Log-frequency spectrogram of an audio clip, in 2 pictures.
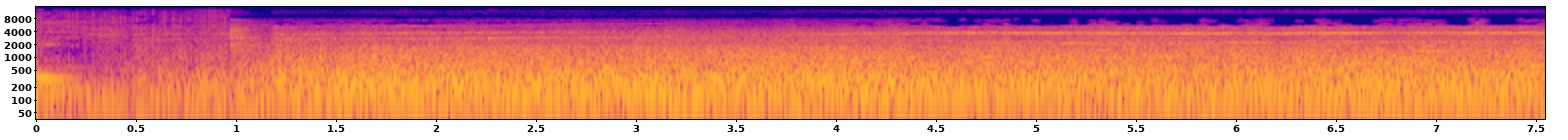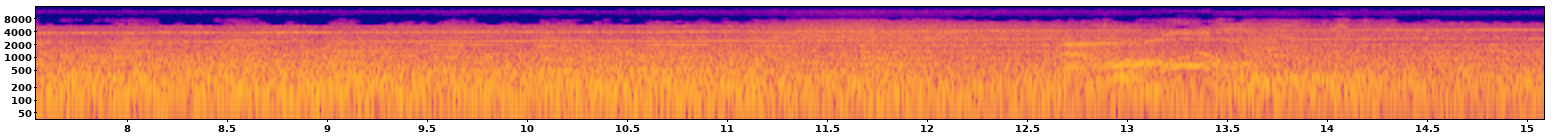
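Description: A large machine rumbles steadily.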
